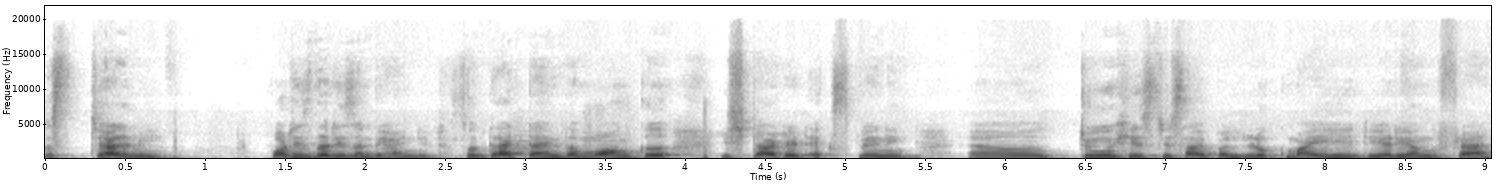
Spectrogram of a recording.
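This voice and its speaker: A woman talks at a fairly slow pace in an Indian accent, her pitch fairly high with ordinary variation. The recording is very clean, with a silent background. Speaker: English teacher. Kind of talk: read story for English learners. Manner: hesitant, many fillers.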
